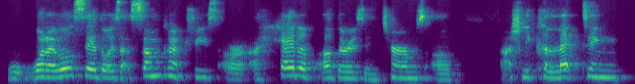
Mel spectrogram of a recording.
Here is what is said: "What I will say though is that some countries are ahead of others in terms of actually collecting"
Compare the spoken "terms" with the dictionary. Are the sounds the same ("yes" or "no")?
yes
